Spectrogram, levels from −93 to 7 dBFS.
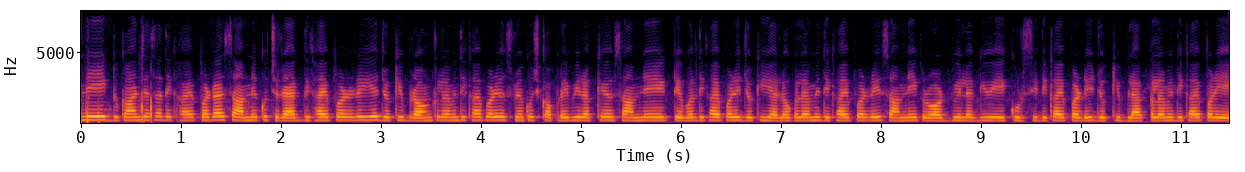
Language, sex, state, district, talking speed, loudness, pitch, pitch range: Hindi, female, Bihar, Bhagalpur, 350 wpm, -17 LUFS, 225 Hz, 220-230 Hz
